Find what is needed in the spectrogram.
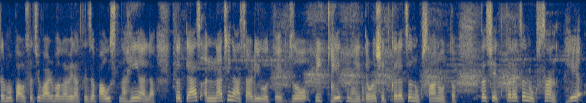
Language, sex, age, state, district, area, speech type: Marathi, female, 18-30, Maharashtra, Mumbai Suburban, urban, spontaneous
